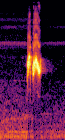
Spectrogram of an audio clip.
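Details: A single short whistled phrase from a caged female red-whiskered bulbul, sung to prompt young birds to sing, made of two quick bright notes.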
